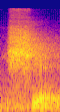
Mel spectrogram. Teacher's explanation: Sebelum sya kita ucapkan atau shin ya, ada tafasyi di sini, meluasnya ya, udara atau nafas di dalam mulut kita, bukan sekedar sadid ya, bukan desis di ujung lidah, tetapi menyebar anginnya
